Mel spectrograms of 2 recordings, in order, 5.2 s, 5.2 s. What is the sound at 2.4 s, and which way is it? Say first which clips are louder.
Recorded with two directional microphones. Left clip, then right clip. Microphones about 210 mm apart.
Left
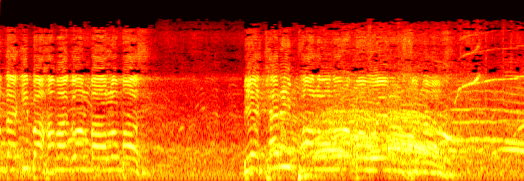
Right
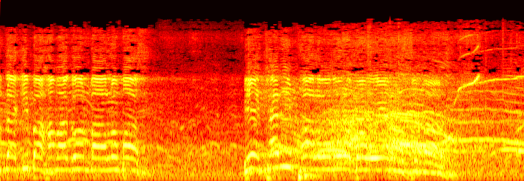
A man's voice: even; 20° left (ahead or behind).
